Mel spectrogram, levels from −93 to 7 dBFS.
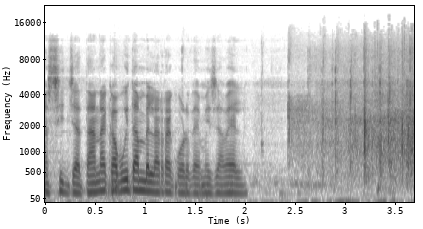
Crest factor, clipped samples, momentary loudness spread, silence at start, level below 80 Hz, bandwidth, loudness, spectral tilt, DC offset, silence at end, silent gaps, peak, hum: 24 dB; under 0.1%; 13 LU; 0 s; -58 dBFS; 16.5 kHz; -26 LUFS; -4.5 dB/octave; under 0.1%; 0 s; none; -4 dBFS; none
